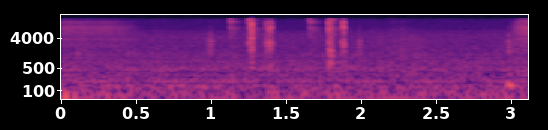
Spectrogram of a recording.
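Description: Several faint keyboard key clicks, a brief cluster and then a lone press, from someone playing The Stanley Parable on a computer, over a quiet background hum.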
